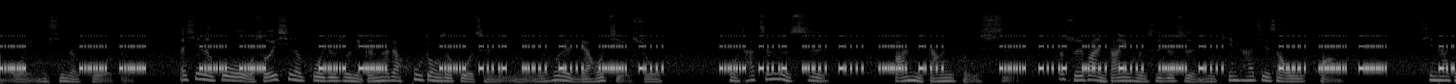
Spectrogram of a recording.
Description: Hellschreiber (Feld-Hell, 122.5 baud), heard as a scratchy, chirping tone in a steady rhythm, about 760 Hz, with speech in Chinese. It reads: … CQ CQ DE OM7LZL OM7LZL OM7LZL PSE …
